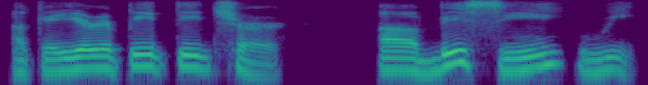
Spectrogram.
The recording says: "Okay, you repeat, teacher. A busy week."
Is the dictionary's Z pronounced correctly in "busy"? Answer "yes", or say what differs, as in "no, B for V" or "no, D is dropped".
no, S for Z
